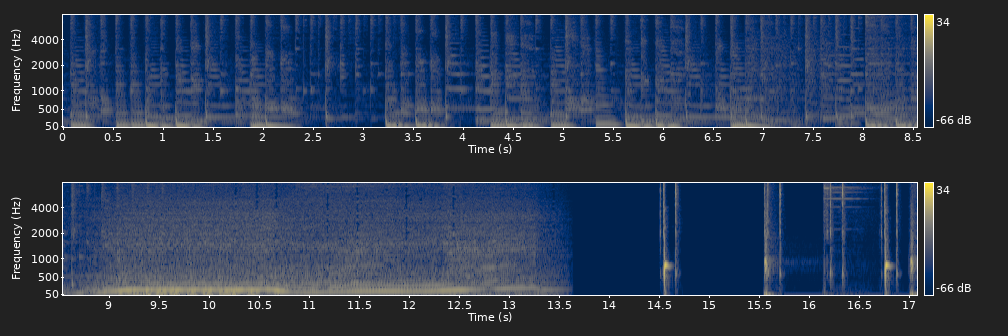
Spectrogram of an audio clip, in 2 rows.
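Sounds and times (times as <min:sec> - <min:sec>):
car engine revving: 0:08.6 - 0:13.6.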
